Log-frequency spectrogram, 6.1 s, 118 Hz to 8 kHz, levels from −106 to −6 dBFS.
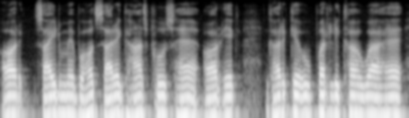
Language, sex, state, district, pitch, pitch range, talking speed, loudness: Hindi, male, Jharkhand, Garhwa, 130 Hz, 125-130 Hz, 155 wpm, -15 LUFS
